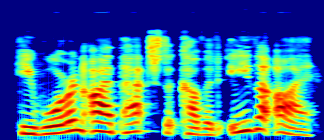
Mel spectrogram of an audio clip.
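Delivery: usual speaking voice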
